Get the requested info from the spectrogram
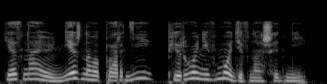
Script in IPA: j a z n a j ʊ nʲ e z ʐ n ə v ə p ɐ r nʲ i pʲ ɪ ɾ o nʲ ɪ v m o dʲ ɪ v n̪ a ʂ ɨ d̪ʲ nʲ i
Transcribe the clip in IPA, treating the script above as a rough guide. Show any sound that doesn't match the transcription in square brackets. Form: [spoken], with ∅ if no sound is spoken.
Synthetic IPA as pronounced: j a z n a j ʊ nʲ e [∅] ʐ n ə v ə p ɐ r nʲ i pʲ ɪ ɾ o nʲ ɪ v m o dʲ ɪ v n̪ a ʂ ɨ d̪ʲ nʲ i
